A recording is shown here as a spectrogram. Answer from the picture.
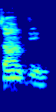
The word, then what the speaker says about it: Sainvil: My name actually is a common Haitian name. It's like my actual name. Same as it's pronounced Sainvil.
